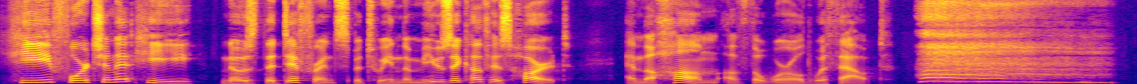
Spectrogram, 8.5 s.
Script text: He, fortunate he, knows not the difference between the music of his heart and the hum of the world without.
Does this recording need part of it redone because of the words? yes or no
yes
